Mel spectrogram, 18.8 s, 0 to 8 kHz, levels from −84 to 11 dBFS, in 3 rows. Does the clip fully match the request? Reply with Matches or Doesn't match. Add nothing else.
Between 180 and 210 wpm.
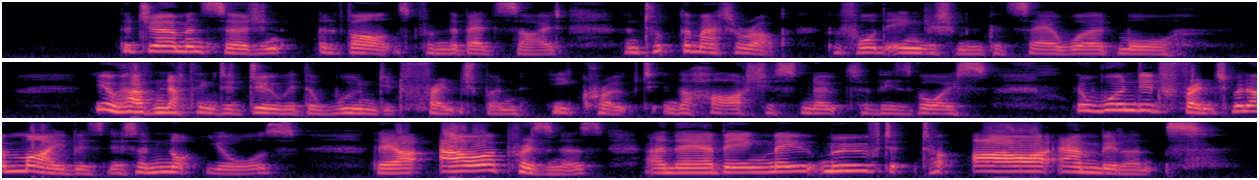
Matches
